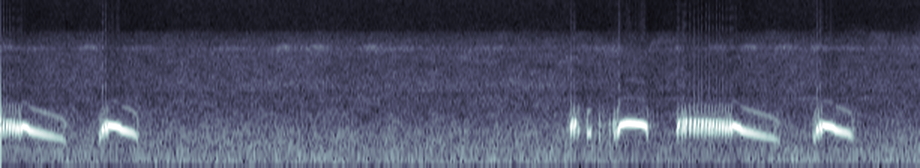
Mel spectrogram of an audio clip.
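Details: Calling female spotted dove seeking a male: the tail of one phrase, a falling coo and short note, then after a pause a complete phrase of clipped notes, arched coo, long descending coo and brief final coo.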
